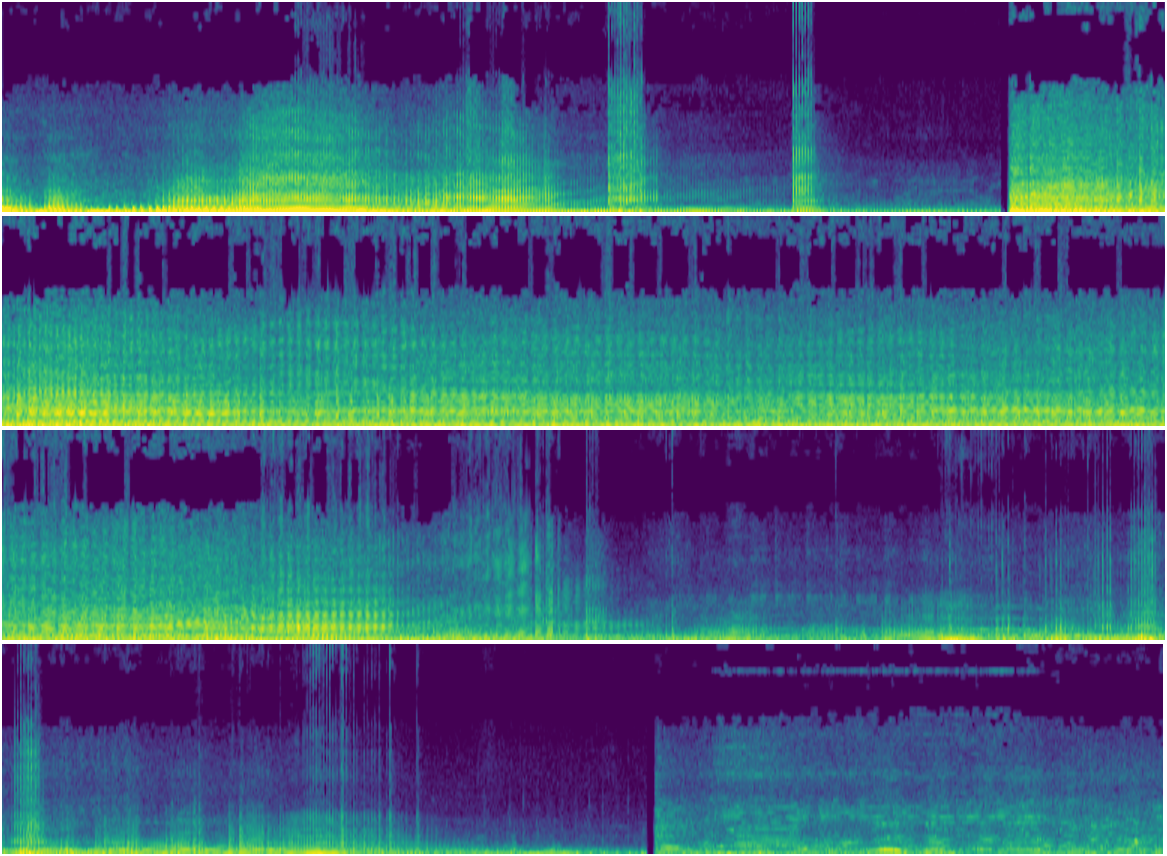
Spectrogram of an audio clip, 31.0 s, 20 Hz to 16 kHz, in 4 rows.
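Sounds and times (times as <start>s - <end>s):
motorcycle engine revving high: 0.0s - 5.7s, 6.7s - 27.5s.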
